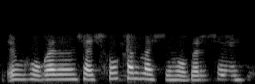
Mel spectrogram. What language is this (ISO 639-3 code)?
brx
